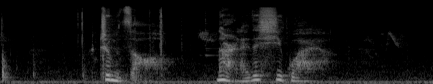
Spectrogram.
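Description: A young woman asks a question in a surprised voice.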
